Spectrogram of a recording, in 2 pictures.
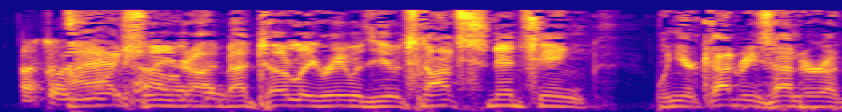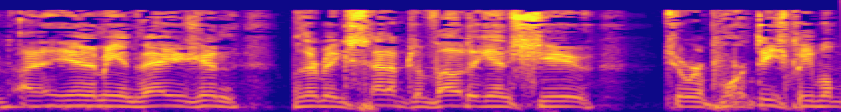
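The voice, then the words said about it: Hoarse, strained voice. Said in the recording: “my voice is out today. I know it's annoying.”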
